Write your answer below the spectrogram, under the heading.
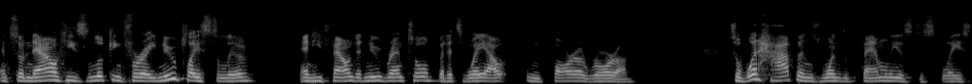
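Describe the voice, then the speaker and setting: A man speaks at a moderate pace in an unremarkable speaking voice with an American accent. His pitch is fairly high with ordinary variation, and the sound is dry and close with no echo. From Denver, Colorado (East Denver). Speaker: community organizer and moderator. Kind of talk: symposium talk.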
